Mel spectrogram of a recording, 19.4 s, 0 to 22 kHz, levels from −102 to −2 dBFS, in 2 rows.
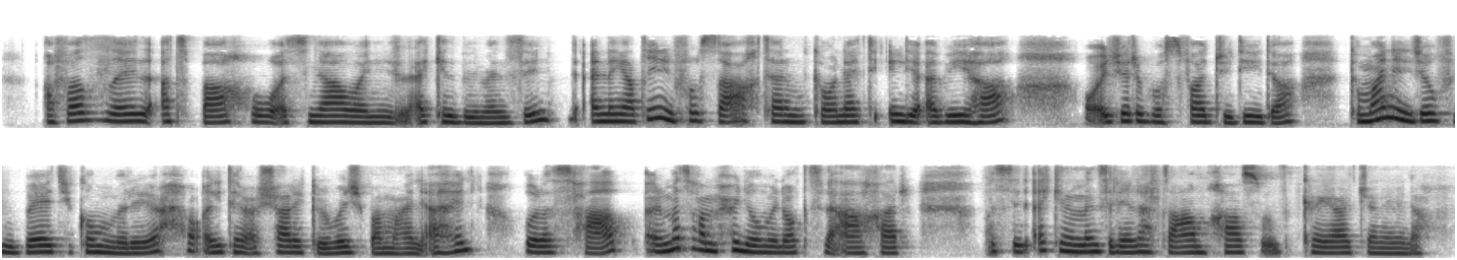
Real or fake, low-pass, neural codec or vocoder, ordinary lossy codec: real; 7.2 kHz; none; none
